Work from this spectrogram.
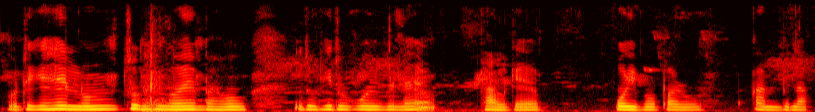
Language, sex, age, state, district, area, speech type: Assamese, female, 30-45, Assam, Morigaon, rural, spontaneous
